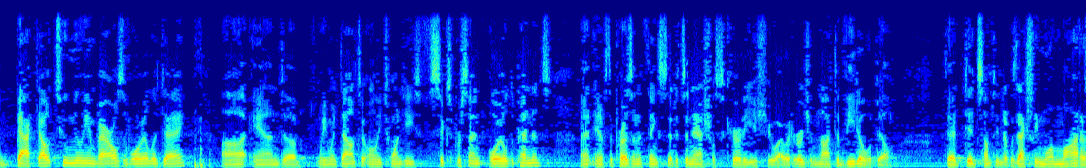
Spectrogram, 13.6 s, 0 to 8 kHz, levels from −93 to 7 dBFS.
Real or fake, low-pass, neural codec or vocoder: real; 7.2 kHz; none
